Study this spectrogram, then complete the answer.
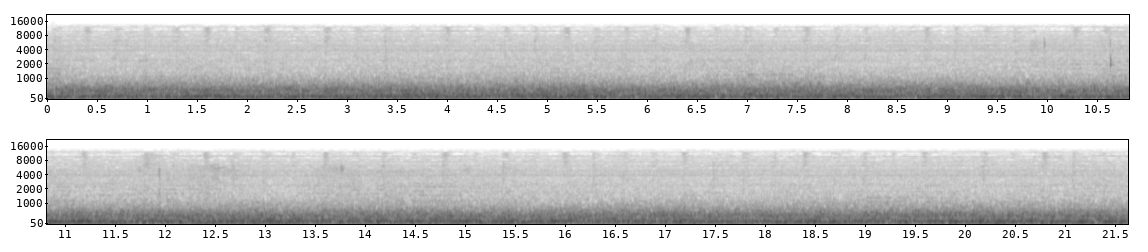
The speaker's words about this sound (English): Wow, that was a rough landing. It did not sound like it reduced the speed at all.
